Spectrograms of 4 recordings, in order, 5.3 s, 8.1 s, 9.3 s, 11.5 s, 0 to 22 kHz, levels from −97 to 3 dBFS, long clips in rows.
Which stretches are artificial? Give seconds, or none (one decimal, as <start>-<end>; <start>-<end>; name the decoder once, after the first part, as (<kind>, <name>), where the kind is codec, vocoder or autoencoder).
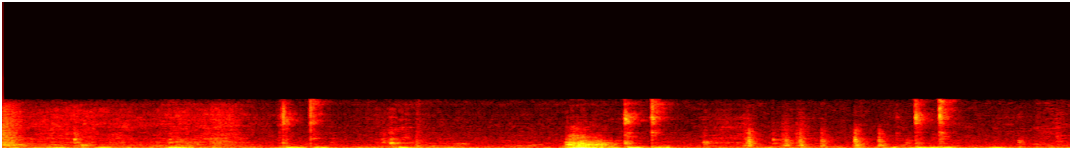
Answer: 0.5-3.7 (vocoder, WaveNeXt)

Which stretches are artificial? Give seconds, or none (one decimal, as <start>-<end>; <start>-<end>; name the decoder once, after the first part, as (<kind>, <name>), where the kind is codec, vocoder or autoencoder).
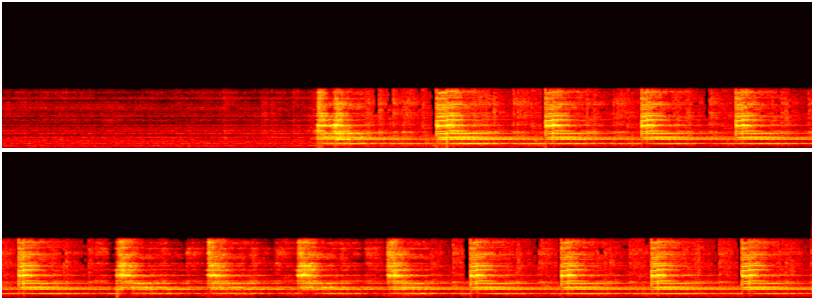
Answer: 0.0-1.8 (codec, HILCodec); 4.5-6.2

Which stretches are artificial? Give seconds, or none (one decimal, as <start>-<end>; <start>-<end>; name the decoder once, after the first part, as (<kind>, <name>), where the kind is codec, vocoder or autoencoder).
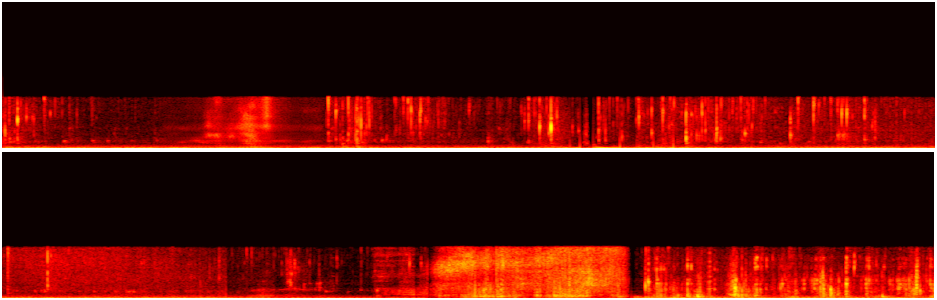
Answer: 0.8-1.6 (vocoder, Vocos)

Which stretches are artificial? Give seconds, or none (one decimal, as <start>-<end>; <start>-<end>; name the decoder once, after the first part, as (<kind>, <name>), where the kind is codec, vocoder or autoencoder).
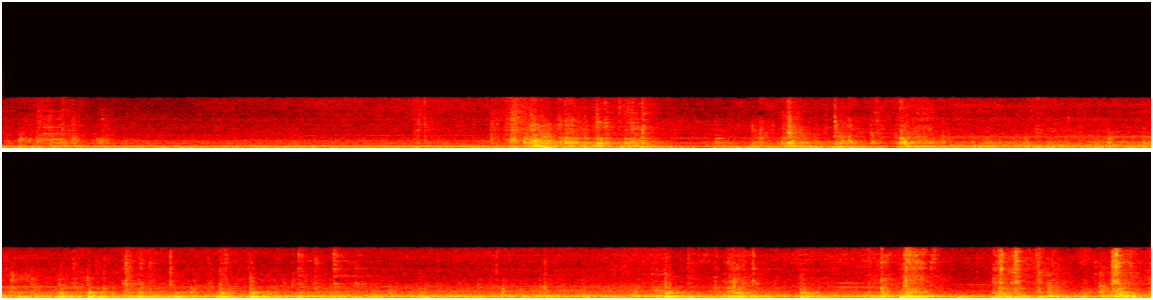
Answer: 4.6-5.7 (vocoder, Vocos); 8.7-10.4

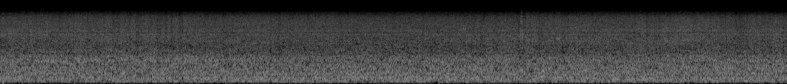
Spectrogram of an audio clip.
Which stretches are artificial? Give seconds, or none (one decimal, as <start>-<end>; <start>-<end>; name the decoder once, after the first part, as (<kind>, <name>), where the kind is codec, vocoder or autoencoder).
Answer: 0.0-3.1 (vocoder, BigVGAN v2)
